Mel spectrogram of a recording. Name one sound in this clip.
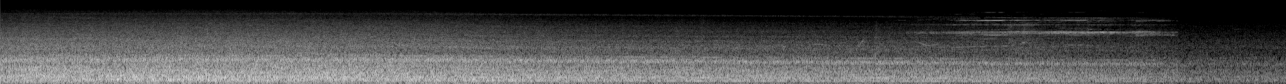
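An electric train rumbles along the rails and slowly fades.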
